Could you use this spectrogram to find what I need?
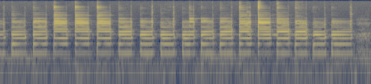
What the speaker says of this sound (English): But if you have a heavy hand, it bends it out of pitch.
